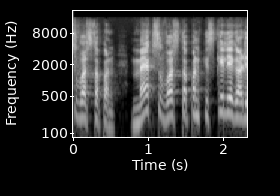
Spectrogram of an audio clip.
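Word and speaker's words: Verstappen: वास्तव ने वर्ष तपन इसका सही उच्चारण होगा मैक्स varshgaan मैक्स varshgaan किसके लिए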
